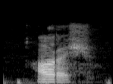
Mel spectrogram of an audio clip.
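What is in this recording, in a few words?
"орӧсь", Komi, male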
